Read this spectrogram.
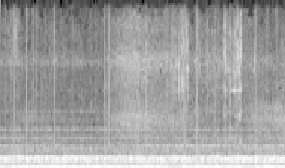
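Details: Chinese diesel heater in portable aluminum box, at minimum after about six minutes running: steady low hum with faint even fan whir, no sputter or surging; burning cleanly at low output.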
